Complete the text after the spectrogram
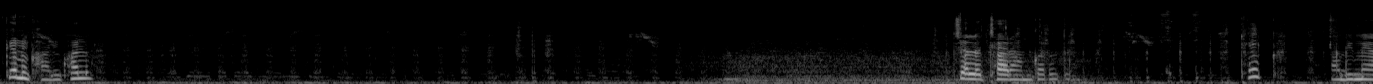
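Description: A dog pants quickly and steadily.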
